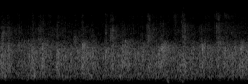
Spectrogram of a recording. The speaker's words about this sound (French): Applaudissements, évidemment.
